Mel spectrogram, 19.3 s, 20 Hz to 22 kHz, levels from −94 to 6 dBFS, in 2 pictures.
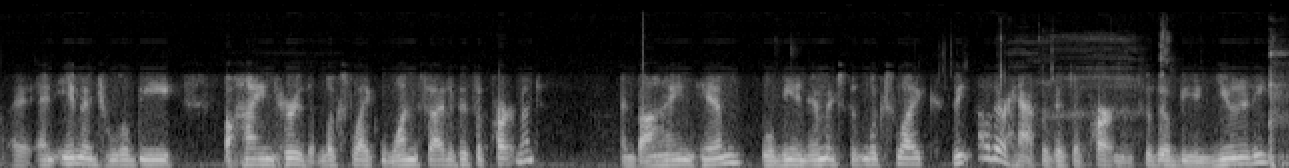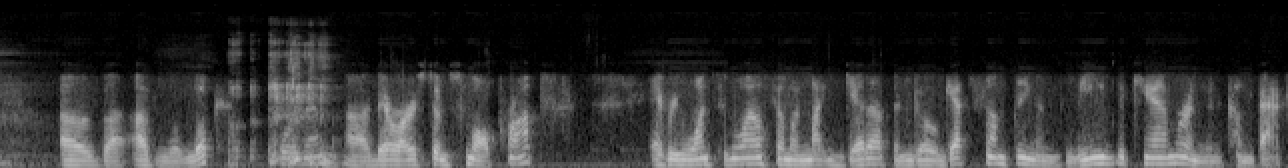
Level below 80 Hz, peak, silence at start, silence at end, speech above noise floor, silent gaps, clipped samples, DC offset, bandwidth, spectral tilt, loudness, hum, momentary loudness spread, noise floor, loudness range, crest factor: -60 dBFS; -8 dBFS; 0.1 s; 0.05 s; 28 dB; none; under 0.1%; under 0.1%; 10 kHz; -7.5 dB/octave; -26 LUFS; none; 7 LU; -54 dBFS; 1 LU; 18 dB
